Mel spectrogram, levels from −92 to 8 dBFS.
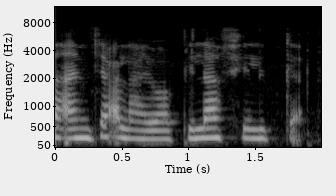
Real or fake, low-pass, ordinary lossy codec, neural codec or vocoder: real; 7.2 kHz; none; none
